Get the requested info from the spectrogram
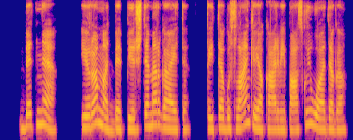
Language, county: Lithuanian, Alytus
